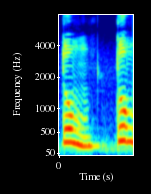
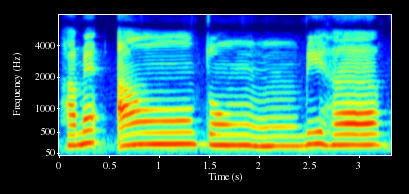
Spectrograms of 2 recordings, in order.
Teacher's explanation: ہونٹوں کو ہم ملائیں گے نہیں آپس میں. اگر ملائیں گے تو تم ہو جائے گا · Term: اخفا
